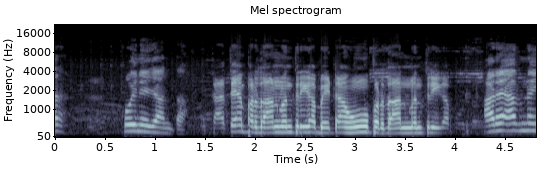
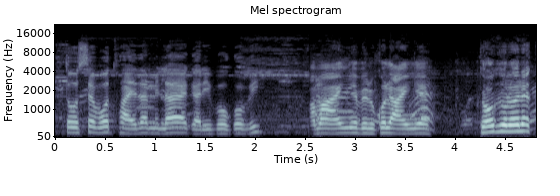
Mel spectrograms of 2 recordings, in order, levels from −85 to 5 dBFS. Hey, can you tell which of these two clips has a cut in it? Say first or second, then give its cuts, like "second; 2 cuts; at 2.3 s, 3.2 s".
second; 1 cut; at 2.6 s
